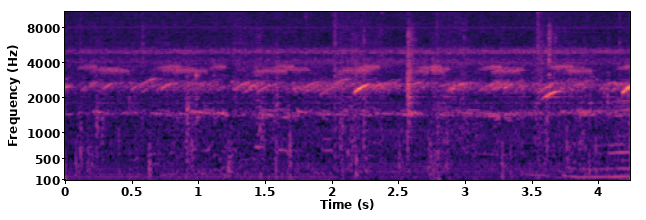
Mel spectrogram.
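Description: A steady background of short rising chirps, repeated about three times a second, with no speech.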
